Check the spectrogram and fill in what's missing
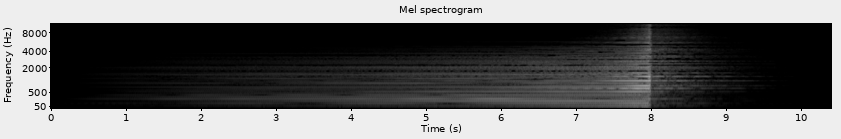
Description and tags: HH140 Reverse Piano
A sample of a piano playing a CMaj chord in Reverse.
Intro, Major, One, Shot, Snickerdoodle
